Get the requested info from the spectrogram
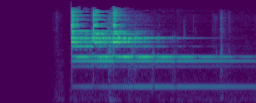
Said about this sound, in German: Shame. Ja, ja wofür es vor allem auch eine Shame-Glocke gibt.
